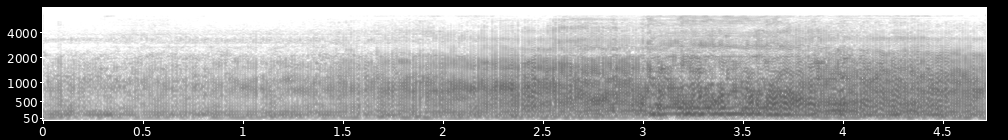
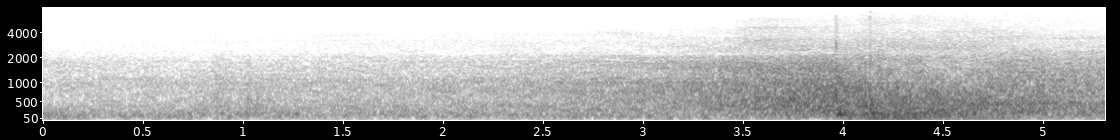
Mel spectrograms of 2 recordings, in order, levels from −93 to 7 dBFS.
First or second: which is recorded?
second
